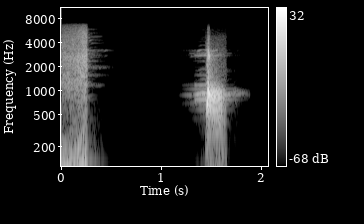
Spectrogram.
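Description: Sound effects of an animated TV-channel logo sting: a short swish with a low thud at the start, then a single louder pop about one and a half seconds in.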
